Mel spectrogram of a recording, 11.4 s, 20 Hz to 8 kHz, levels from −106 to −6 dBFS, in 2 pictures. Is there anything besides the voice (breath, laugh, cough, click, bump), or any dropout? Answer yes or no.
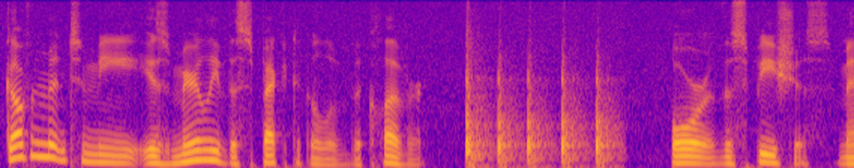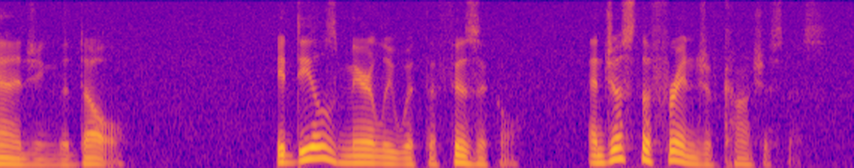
yes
